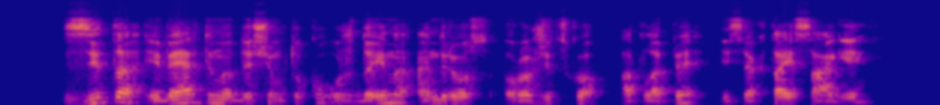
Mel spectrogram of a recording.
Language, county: Lithuanian, Šiauliai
